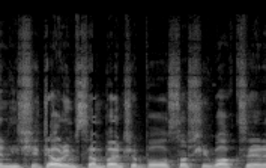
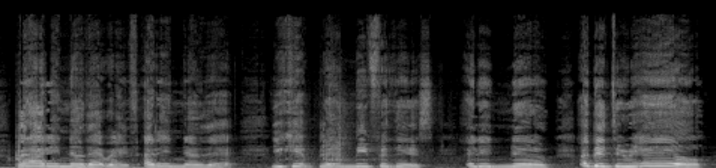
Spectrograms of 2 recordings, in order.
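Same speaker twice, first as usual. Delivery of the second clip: much higher, whining plea, pitched up and a bit louder; whiny Jada voice; 13 semitones higher, 3 dB louder than usual. Retold or imitated. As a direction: play the desperate girlfriend begging in a high whine. Jada pleading with Rafe.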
